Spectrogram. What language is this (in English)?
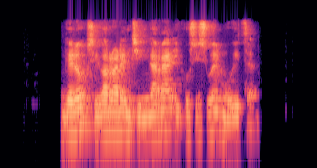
Basque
